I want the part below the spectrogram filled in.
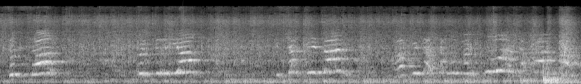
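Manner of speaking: high, strained cries; pent-up agony. A narrator's reading. Narrator telling villagers of a bomb that cannot burst, pent-up agony.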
